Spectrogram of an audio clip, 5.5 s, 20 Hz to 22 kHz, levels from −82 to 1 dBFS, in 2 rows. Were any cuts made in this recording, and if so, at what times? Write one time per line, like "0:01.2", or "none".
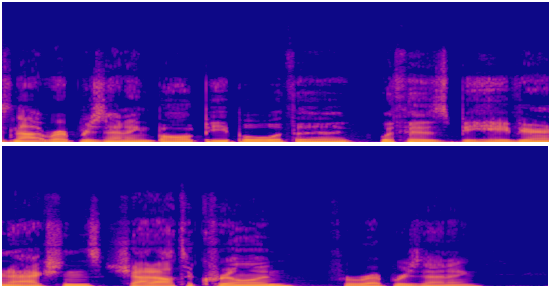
0:01.8
0:03.3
